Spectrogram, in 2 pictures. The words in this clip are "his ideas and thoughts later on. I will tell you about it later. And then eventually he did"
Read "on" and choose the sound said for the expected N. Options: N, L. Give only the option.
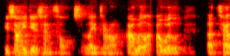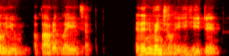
L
